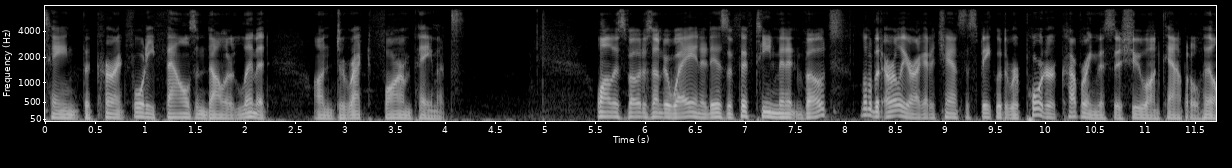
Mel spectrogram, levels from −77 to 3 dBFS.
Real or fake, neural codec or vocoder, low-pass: fake; codec, 44.1 kHz, 7.8 kbps, Pupu-Codec; 7.2 kHz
